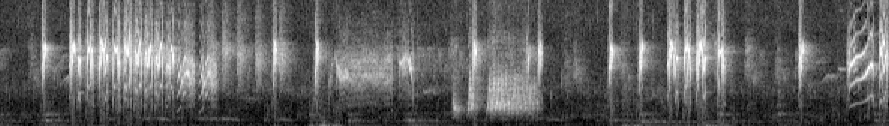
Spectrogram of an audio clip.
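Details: Olive-backed tailorbird lure said to resemble a female calling the male, provoking rival males: bursts of fast, high, metallic chirps separated by pauses, with a brief raspy buzz and some low thumps.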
